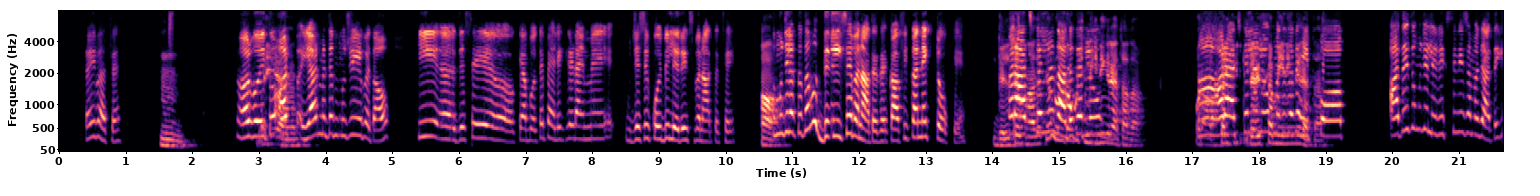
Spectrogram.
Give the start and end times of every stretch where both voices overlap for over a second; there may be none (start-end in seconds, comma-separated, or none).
14.3-15.9, 17.1-19.0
